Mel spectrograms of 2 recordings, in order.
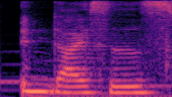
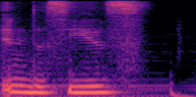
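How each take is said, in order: First: It does not sound like 'in the sea'. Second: It sounds like 'in the sea'. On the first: The speaker calls it wrong. "I used to call it indices" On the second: The speaker calls it right. "I think about going in the sea"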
